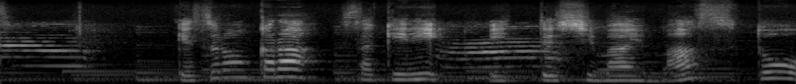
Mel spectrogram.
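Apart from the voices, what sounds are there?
cat meowing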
